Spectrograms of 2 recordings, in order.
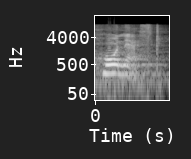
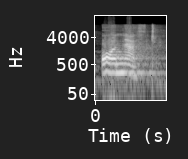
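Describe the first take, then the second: First: The word starts with an audible h sound. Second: The word starts with a vowel, no h sound. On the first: The speaker calls it wrong. "Not होनेस्ट। एच की sound नहीं आती" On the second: The speaker calls it right. "तो हम क्या पढ़ते हैं इसको, ऑनेस्ट"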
